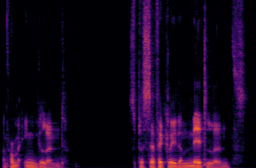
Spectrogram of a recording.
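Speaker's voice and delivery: normal talking voice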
